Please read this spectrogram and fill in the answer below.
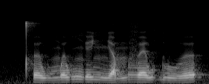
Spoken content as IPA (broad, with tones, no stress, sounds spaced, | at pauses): t̪ʰ ə˨˩ w m ə˧˥ w ŋ e˧ ɲ a˨˩˦ m v ɛ˧ w ɗ u˨˩˦ ə̯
